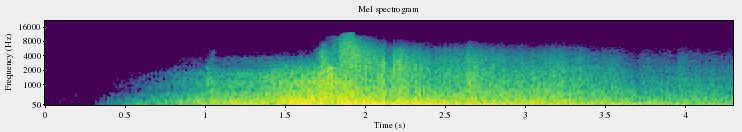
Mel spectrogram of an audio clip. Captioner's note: thunder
